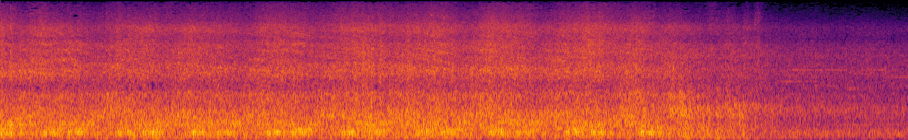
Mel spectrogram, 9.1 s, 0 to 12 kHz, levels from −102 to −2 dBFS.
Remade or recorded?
recorded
